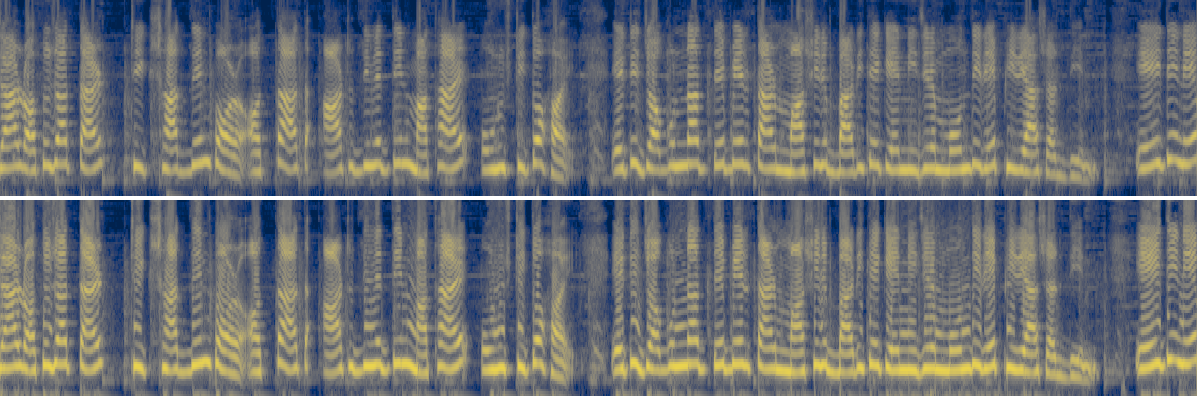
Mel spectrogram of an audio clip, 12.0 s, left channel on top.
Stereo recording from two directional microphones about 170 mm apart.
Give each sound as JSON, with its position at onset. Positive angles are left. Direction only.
{"t": 0.0, "sound": "a child's voice", "side_deg": -40}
